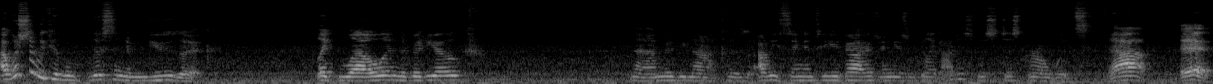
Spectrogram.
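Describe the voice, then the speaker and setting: Amid noticeable background noise and audible room echo, a woman with a Philadelphia accent speaks fairly slowly, with long, frequent pauses and big swings in loudness. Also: medium pitch for a woman, fairly even intonation. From Philadelphia, US. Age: 30s. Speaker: beauty vlogger. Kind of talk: casual chat.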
